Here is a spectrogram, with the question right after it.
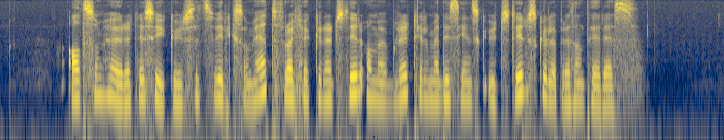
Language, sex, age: Norwegian, female, 33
